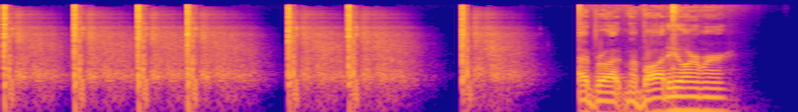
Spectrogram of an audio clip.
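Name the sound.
gunfire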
